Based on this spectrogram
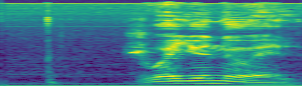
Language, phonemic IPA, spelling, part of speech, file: French, /ʒwa.jø nɔ.ɛl/, joyeux Noël, interjection, Fr-joyeux Noël.ogg
- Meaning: Merry Christmas; Happy Christmas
